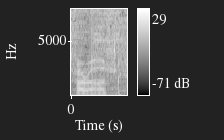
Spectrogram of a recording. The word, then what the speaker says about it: Farage: So, I mean, Nigel Farage, is it Farage? I can never pronounce his name. – It is Farage. – Nigel... – Rhymes with garage. – It does, doesn't it? Or Nigel Farage, as in garage.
